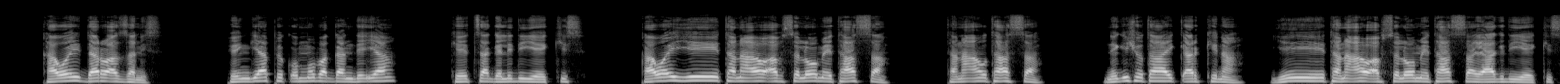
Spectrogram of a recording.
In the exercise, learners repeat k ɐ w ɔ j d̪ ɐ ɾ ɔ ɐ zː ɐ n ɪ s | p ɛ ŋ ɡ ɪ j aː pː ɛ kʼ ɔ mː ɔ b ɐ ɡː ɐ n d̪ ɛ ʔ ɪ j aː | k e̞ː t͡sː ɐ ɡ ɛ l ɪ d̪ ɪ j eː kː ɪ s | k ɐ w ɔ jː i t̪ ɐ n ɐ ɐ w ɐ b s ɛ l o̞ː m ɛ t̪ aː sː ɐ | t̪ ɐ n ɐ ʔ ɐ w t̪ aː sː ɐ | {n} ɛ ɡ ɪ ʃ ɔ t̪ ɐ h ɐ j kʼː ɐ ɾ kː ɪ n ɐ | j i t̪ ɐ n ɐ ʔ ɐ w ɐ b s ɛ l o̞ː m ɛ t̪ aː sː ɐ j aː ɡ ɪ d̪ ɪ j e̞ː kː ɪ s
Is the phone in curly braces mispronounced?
no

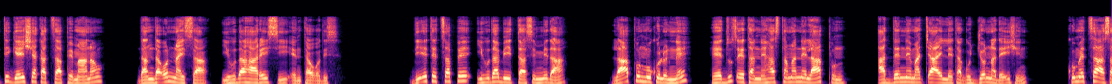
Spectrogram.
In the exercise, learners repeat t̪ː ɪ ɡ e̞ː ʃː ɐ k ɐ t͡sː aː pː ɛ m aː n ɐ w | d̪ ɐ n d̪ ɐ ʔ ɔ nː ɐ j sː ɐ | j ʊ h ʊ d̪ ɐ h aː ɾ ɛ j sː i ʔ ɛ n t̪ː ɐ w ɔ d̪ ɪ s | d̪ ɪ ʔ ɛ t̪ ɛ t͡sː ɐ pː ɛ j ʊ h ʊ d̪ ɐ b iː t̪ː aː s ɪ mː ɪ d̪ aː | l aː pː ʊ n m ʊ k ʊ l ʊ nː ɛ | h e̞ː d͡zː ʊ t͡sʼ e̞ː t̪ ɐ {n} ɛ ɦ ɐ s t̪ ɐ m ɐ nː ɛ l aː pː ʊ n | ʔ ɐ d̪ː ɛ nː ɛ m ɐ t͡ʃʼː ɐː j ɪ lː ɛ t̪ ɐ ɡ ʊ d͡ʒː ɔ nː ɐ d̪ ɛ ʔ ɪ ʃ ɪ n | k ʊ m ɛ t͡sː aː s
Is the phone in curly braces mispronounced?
yes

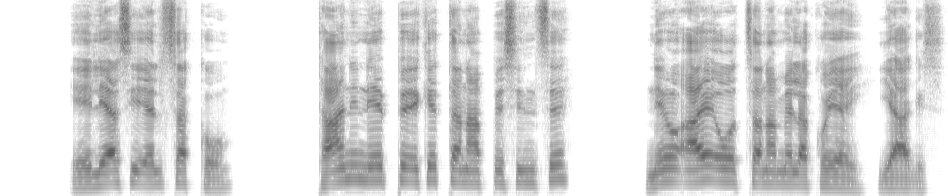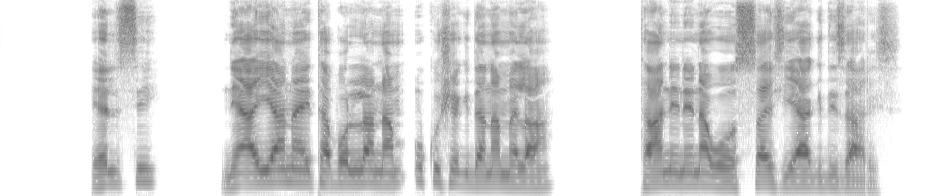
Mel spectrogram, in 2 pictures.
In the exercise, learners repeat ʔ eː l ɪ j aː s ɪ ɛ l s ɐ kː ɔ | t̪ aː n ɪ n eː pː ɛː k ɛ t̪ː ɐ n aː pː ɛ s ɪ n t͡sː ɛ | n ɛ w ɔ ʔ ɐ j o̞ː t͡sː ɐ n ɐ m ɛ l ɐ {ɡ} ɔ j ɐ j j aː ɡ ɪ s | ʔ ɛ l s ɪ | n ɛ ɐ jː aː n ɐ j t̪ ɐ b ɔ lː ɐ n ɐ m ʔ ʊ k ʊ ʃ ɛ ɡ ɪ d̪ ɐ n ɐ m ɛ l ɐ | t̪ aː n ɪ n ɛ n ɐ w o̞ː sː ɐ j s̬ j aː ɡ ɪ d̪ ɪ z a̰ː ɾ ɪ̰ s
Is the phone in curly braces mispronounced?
yes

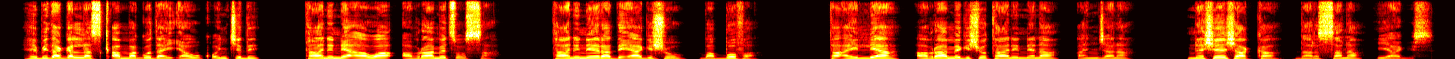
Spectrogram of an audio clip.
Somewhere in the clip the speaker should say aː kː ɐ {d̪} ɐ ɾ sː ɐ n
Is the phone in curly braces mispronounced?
no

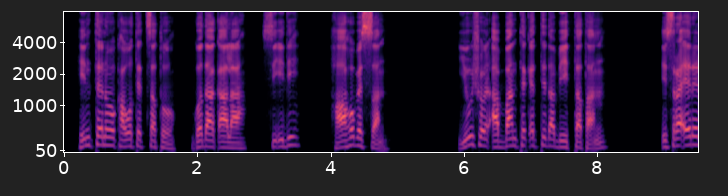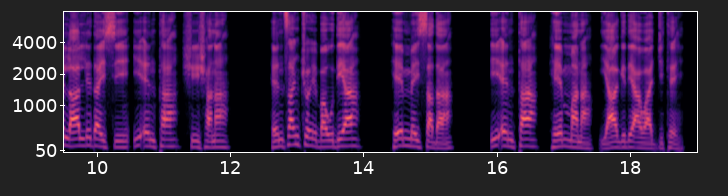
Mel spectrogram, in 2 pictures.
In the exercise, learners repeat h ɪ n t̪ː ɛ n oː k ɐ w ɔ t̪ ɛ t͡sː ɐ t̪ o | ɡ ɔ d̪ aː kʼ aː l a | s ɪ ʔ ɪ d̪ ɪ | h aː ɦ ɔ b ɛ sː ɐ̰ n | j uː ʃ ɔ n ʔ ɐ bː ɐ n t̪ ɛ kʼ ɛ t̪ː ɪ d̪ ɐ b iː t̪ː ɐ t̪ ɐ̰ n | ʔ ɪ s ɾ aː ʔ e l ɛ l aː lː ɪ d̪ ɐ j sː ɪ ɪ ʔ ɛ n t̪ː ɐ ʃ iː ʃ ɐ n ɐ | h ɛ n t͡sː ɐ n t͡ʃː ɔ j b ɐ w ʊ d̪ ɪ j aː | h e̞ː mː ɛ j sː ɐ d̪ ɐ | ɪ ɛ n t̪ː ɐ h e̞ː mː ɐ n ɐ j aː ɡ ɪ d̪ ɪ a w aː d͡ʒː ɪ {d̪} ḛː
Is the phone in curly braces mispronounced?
yes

